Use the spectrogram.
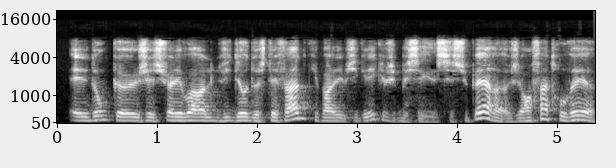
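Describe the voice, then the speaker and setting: Words tumble out of this man very fast. He speaks at a medium pitch. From France. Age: 60s. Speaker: doctor and author. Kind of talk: interview. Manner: halting, with frequent fillers and repetitions.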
